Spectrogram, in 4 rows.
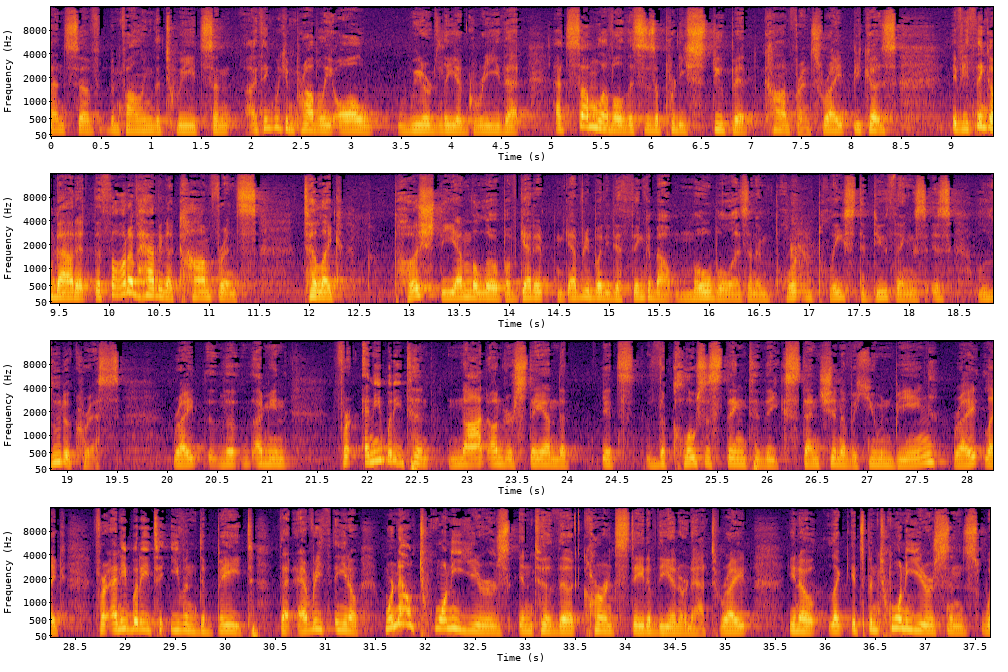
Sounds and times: Speech: 0.0 - 37.6.

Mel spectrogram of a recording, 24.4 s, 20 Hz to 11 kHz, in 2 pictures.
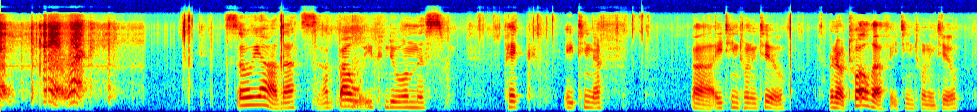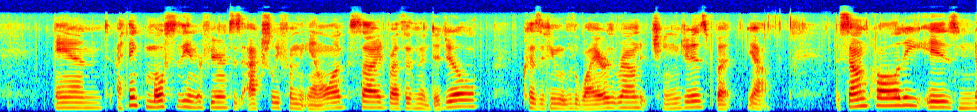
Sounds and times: Speech: 2.8 - 5.6, 6.3 - 7.8, 8.6 - 12.0, 12.9 - 18.2, 18.8 - 21.9, 22.7 - 24.4.

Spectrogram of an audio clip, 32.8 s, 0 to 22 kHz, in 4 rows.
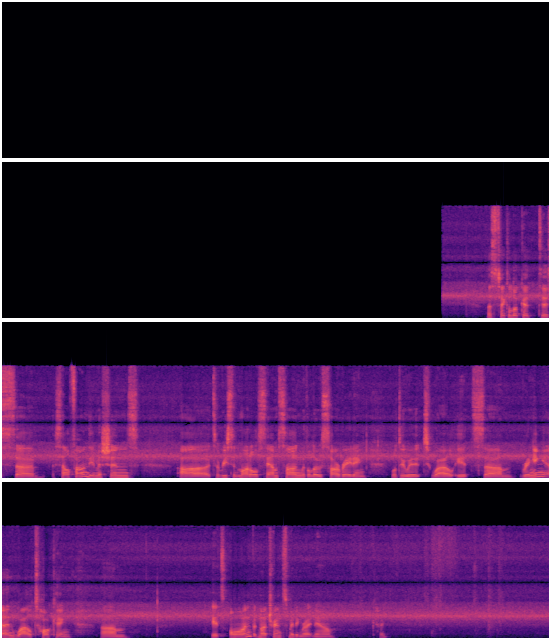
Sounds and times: Speech: 15.5 - 26.6, 27.8 - 29.6, 30.2 - 30.4.

